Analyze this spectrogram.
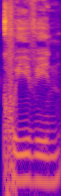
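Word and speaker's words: Caoimhín: is either Keieven or Que and he himself pronounces it quee. And that's also what you hear um in the it's all on this from Keller from the commentary he says Queah.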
